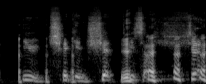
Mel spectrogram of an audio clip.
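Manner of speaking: put-on old coach's gruff, berating, cussing voice. Imagining the old coach scolding people: imitating Coach Acker yelling. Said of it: "our old coach, Coach Acker, was there telling people".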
